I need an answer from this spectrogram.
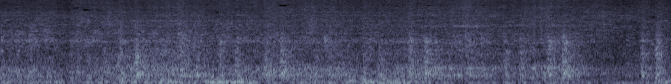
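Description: Electric train running along the track: a steady rumble with its wheels clicking over rail joints several times.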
